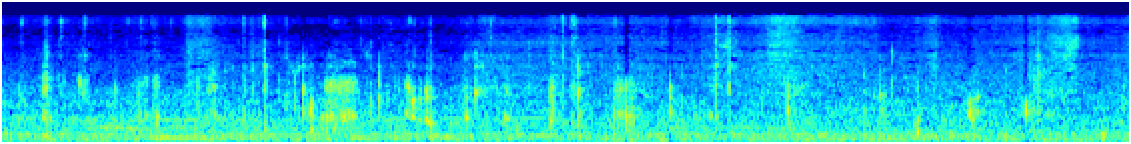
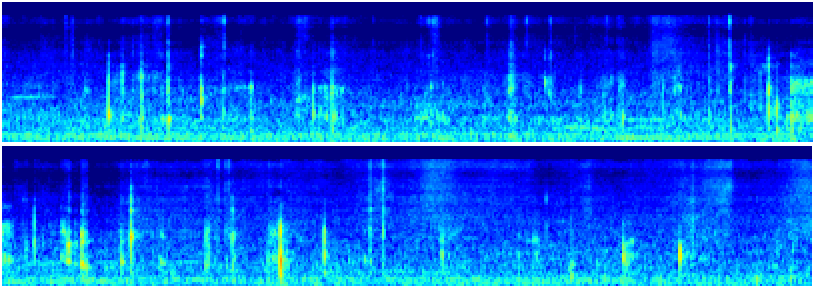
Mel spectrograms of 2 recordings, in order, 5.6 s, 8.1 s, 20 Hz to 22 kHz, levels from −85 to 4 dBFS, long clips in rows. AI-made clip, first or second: second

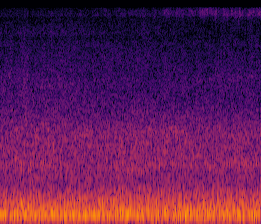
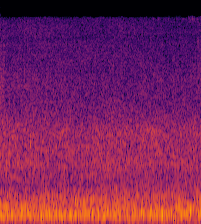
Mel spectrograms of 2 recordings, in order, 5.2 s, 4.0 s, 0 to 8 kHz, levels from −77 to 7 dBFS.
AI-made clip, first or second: first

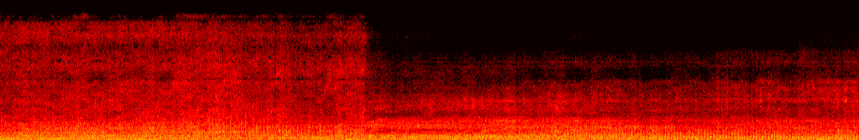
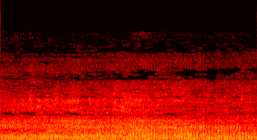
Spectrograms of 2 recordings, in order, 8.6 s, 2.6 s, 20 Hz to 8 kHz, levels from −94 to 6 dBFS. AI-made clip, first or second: first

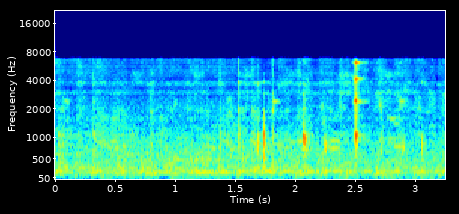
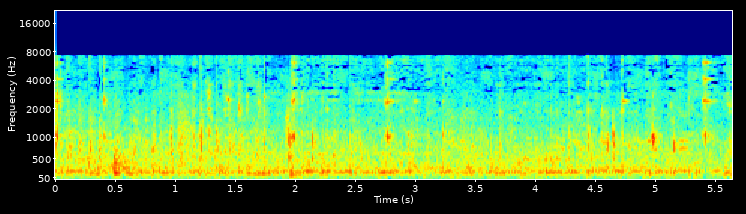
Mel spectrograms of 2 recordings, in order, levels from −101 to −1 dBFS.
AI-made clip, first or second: first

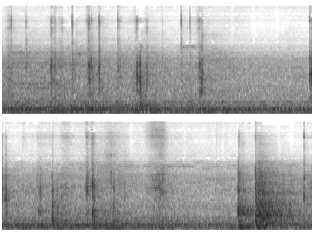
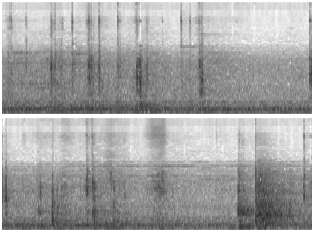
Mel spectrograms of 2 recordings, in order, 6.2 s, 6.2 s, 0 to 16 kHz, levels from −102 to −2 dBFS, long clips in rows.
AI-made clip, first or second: first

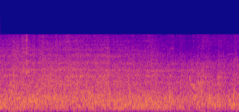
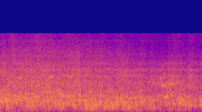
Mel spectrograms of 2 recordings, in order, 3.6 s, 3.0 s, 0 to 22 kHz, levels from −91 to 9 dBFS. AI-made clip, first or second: second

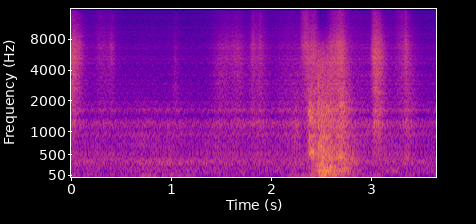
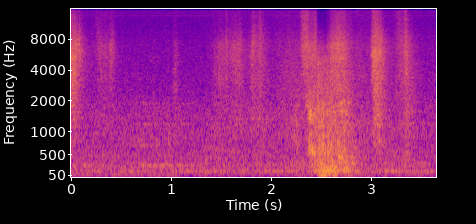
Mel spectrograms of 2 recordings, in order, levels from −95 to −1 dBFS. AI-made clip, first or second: first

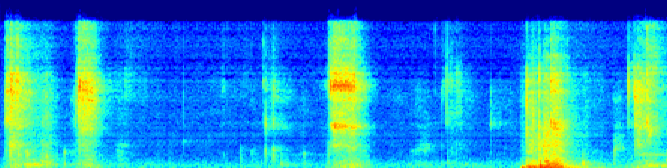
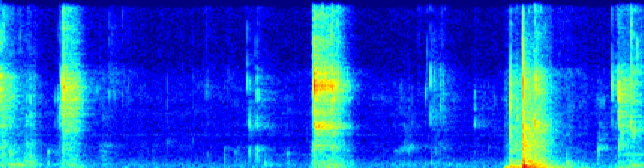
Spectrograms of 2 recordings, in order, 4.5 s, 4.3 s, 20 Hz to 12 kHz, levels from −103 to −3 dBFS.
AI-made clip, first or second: first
